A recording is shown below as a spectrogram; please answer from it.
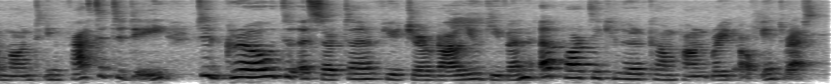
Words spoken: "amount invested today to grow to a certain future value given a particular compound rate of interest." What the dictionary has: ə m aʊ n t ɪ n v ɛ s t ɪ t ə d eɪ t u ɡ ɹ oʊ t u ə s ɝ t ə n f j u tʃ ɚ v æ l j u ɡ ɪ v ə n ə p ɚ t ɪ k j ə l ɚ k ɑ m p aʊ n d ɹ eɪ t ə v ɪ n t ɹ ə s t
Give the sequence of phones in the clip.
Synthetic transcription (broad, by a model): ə m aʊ n t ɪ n f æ s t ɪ t ə d eɪ t u ɡ ɹ oʊ t u ə s ɝ t ə n f j u tʃ ɚ v æ l j u ɡ ɪ v ə n ə p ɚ t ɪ k j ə l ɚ k ɑ m p aʊ n d ɹ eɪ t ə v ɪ n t ɹ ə s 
